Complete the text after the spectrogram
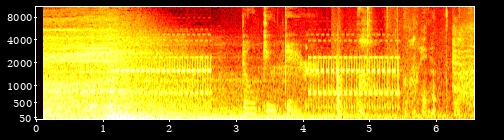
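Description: A telephone rings.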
